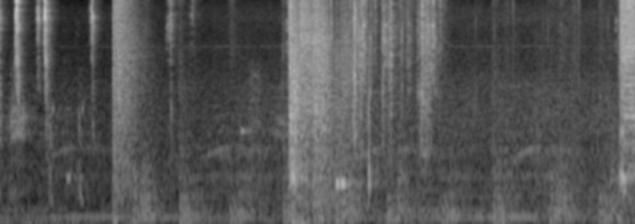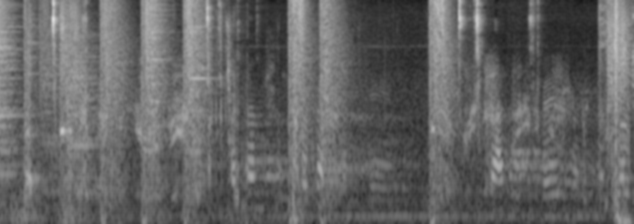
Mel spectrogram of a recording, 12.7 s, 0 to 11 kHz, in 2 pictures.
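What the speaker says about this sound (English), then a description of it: "You can shoot a barrel." Gunfire in the Half-Life 2 canal level, Route Kanal, as a barrel is shot: a run of sharp, loud bangs and bursts spread across the stretch, mixed with metallic clatter and game ambience beneath a steady low hum.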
